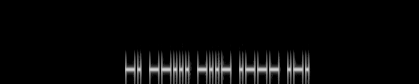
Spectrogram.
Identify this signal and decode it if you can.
Morse code, heard as a keyed tone, about 40 wpm, 700 Hz. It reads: N7XJR
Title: USA Call Signs Repeated 3x 40wpm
